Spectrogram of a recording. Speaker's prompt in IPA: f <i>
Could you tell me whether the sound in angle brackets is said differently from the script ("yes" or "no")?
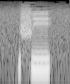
no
